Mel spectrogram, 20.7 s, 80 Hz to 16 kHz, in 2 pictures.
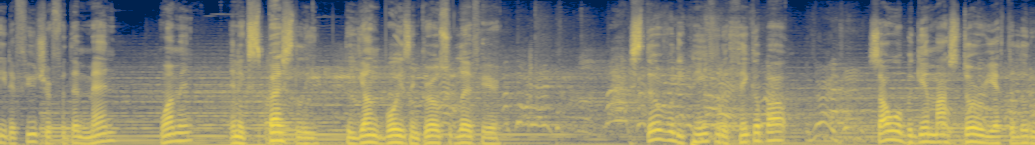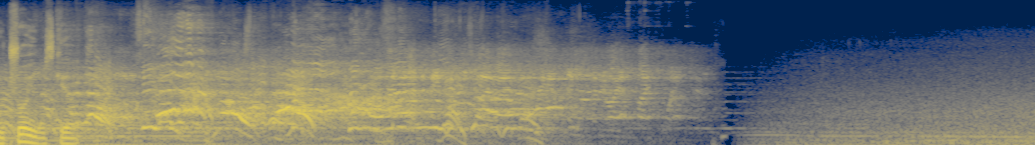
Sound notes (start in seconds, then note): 11.7 people screaming; 14.5 police radio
